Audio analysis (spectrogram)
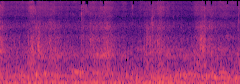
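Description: Several pigeons murmur and coo inside a loft, low rolling calls overlapping softly and continuously against a faint ambient hiss.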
